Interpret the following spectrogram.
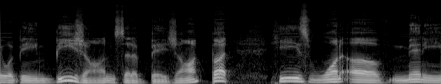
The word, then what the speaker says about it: Bijan: Similar confusion for him, as Robinson said his first name is technically pronounced Bijan. Bijan. Bijan. But basically fans call him Bijan, like Dijon.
